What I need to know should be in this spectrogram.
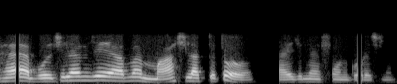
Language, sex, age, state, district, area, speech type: Bengali, male, 18-30, West Bengal, Malda, rural, conversation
